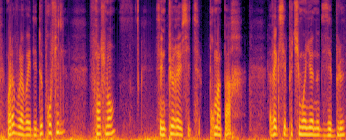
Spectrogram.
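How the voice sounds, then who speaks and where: The man's delivery moves at a fairly quick pace. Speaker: motorcycle youtuber. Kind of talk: casual vlog talk to viewers. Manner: soft-spoken; animated.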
